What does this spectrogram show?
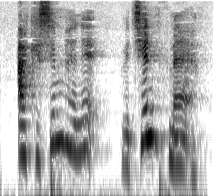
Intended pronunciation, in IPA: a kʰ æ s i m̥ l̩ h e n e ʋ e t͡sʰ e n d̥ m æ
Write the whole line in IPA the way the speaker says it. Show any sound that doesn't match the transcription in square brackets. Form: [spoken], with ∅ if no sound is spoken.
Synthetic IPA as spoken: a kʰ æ s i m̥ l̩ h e n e ʋ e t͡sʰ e n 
